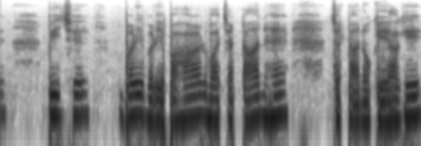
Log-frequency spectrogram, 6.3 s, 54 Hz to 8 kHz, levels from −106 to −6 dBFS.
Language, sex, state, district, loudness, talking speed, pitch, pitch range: Hindi, male, Uttar Pradesh, Muzaffarnagar, -24 LUFS, 95 wpm, 145 Hz, 135-155 Hz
